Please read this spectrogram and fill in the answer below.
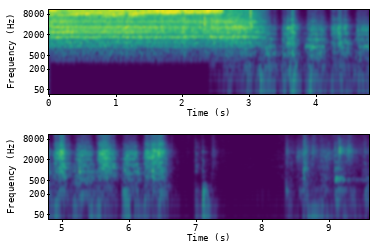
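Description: Bandsaw blade cutting through a wooden tool handle, a steady hissing run that stops about two and a half seconds in; then a hand plane shaving the handle in a run of short rasping strokes.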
